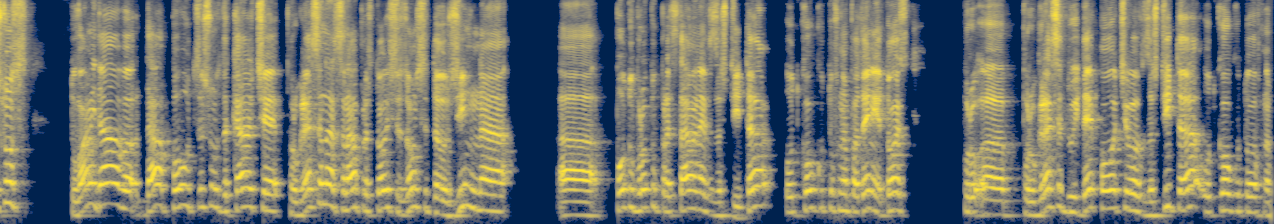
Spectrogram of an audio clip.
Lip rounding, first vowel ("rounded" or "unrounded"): rounded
